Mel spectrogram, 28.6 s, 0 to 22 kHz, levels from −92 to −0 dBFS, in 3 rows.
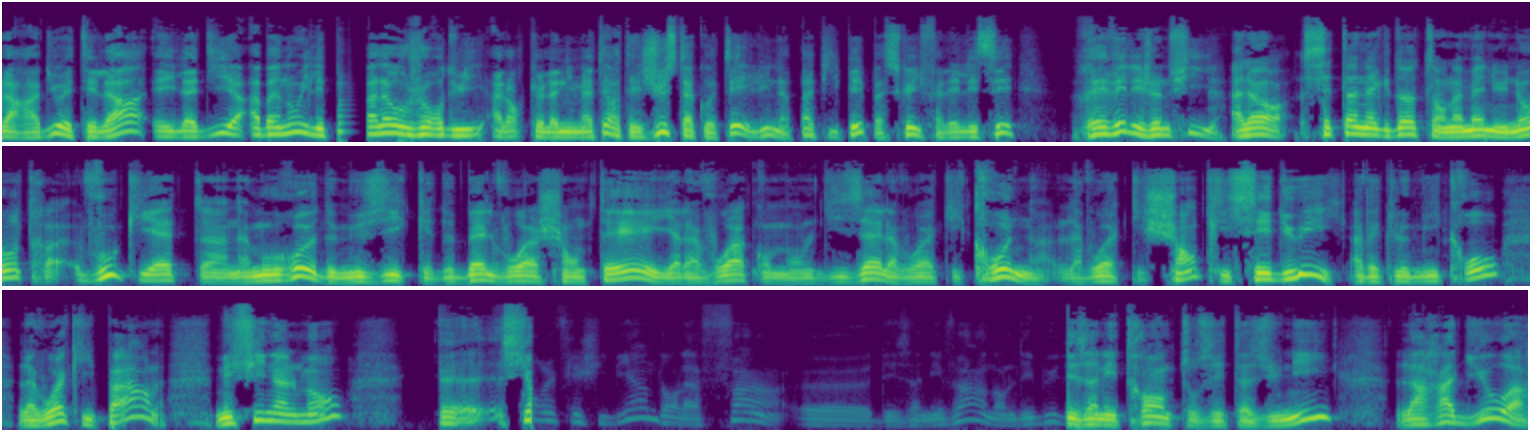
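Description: A French speech recording with three distinct faults. Right after "ben non il n'est", from 2.11 to 2.31 s, there is a call audio freeze: the sound stops advancing and the last fragment is stretched into a buzzy tail that decays, with about 70 ms of near-silence before the talk resumes exactly where it left off. Nothing is lost, but the 174 ms of filler pushes everything after it later. The likely cause is delayed packets starving the jitter buffer. On a spectrogram this shows as smeared, flattened harmonics fading into a dark strip. From 8.27 to 10.05 s, ending just before "qui êtes un amoureux", a jitter buffer speed-up makes the talker sound rushed. Delivery runs at about 109% of normal speed with unchanged pitch, because repeated pitch-period-sized slices were cut out to drain excess buffered audio, totalling roughly a fifth of a second. The waveform looks compressed in time, with tiny splice points between glottal cycles rather than any visible gap. 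Finally, after "euh si", from 22.41 to 25.77 s, one channel inverted means the two sides cancel when folded to mono, and that section falls by about 32 dB. The likely cause is reversed polarity on one leg of the stereo path. In stereo the two waveforms mirror each other, and a mono spectrogram shows the span nearly empty apart from faint residue.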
